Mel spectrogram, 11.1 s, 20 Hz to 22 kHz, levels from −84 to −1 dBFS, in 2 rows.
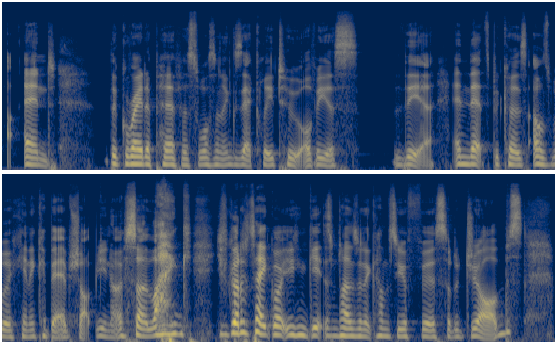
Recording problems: none

